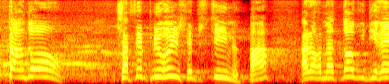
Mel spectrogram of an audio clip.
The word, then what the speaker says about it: Epstein: nous qu'on à LCI, on prononce Epstine tout simplement parce que c'est comme ça que lui-même prononçait son nom.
